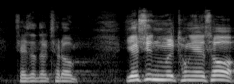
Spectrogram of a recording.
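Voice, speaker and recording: A man speaks with a Gyeongsang accent. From Gyeongsang region, South Korea. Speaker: pastor. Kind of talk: sermon.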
